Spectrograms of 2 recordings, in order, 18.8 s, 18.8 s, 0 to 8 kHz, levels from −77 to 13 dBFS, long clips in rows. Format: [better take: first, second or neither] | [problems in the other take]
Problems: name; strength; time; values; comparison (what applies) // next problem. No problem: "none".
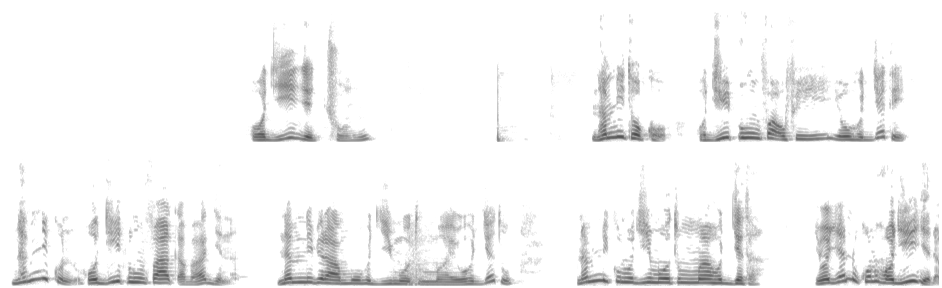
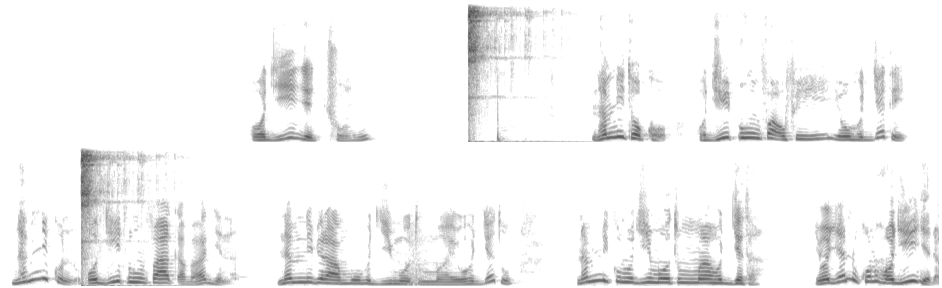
first | background sound (Tambourine); 4 dB above the speech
